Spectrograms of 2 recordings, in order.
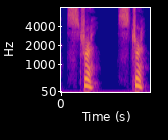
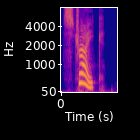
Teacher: STR almost sounds like there's a CH sound in the middle, like str, str.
